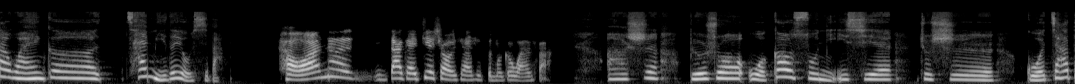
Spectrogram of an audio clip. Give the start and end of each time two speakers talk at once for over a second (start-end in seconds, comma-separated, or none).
none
